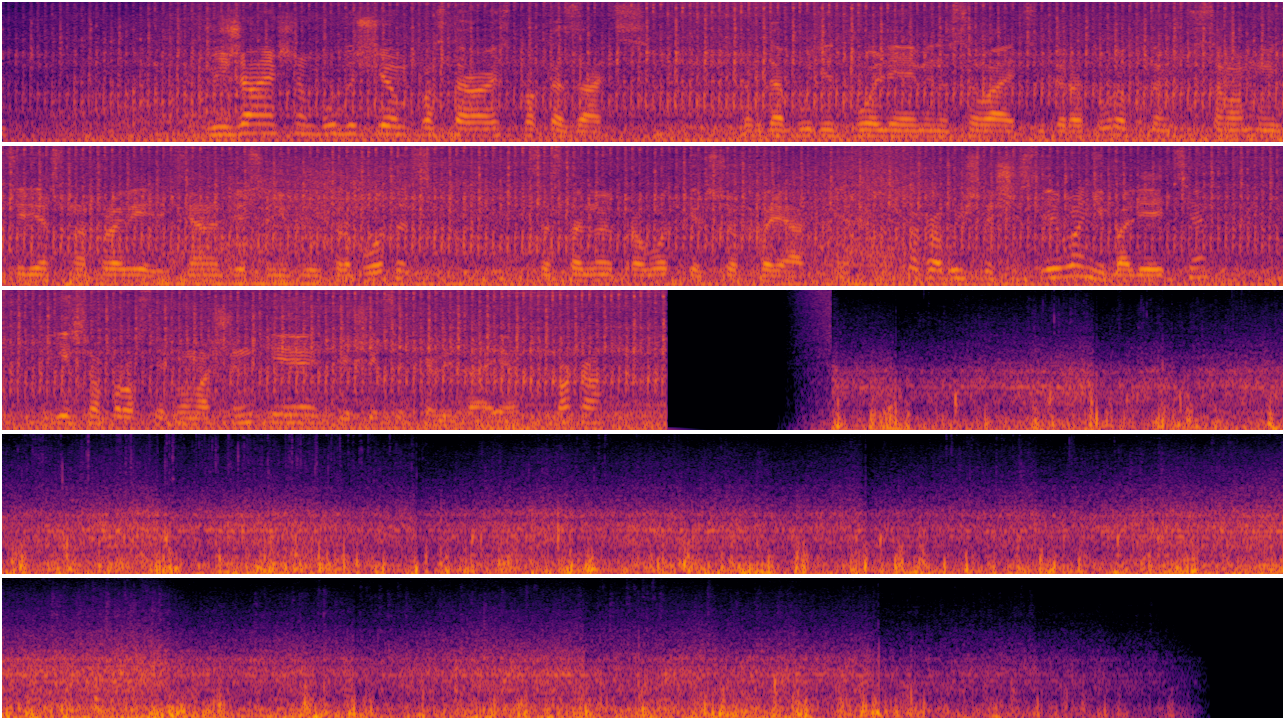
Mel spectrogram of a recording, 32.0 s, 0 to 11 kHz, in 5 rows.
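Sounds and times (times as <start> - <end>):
car running: 0.0 - 16.2, 16.9 - 31.6
wind buffeting microphone: 17.0 - 31.6.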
